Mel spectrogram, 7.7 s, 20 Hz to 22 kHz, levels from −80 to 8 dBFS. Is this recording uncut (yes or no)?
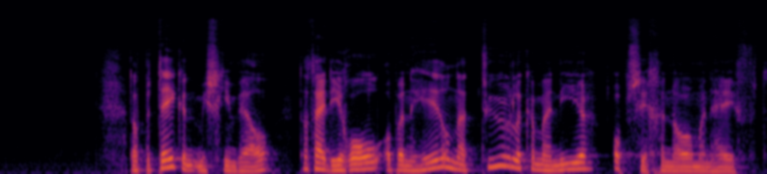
no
